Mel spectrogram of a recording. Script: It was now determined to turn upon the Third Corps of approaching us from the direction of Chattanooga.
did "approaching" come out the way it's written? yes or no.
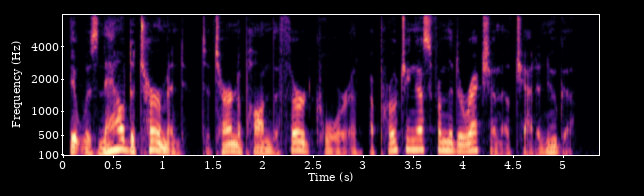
yes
